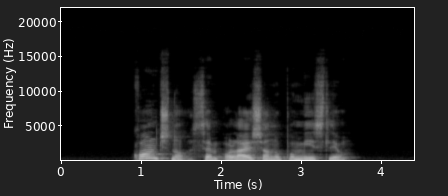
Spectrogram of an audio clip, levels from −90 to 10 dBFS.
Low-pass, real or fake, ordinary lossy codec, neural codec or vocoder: 19.8 kHz; real; none; none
